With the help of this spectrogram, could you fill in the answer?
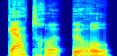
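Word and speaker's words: quatre: probably try a different market four euros is katre and how about five five is sunk so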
